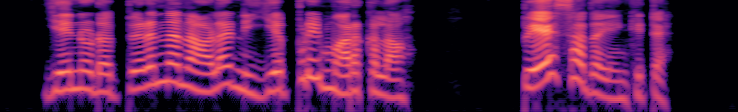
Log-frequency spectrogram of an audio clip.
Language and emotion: Tamil, angry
